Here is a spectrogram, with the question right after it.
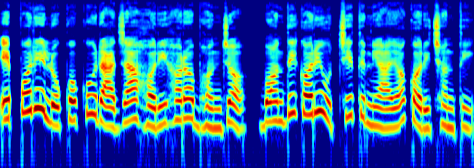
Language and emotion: Odia, neutral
